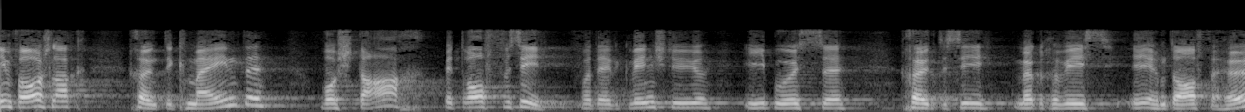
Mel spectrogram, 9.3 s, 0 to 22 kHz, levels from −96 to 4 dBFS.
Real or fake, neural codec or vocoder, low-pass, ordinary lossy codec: real; none; 7.2 kHz; none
